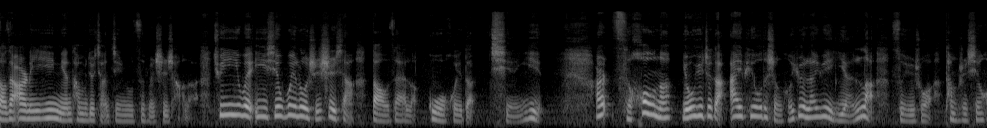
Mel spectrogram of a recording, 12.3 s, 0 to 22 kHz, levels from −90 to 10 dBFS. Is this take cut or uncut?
uncut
